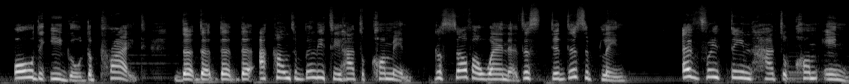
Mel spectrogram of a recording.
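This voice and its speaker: With music in the background, a woman talks at a fairly quick pace in a high voice, her tone animated and passionate and her intonation lively, the sound dry and close with no echo. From Nigeria. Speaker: self-development content creator. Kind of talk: motivational talk to camera. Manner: animated, passionate.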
